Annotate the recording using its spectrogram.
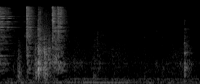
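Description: Handling clicks from the large buckle of a wide Dolce & Gabbana belt as it is put on at the waist: one sharp click at the start, then a few fainter clicks and rustles within the first half second.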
